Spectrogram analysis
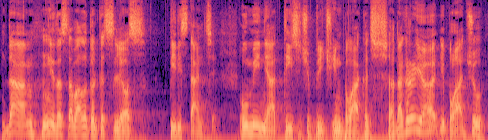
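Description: A man's voice: medium pitch, sing-song, vocal fry, sharp tone, soft background music, voice pushed up, heavily acted. A man reading the lines of an irritable, tormented male painter, curt and weary. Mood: pleading. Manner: curt, exasperated, slow through gritted teeth.

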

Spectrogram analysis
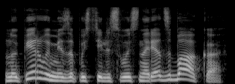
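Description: A woman reading an audiobook in a measured, even storytelling manner. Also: on the low side. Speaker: audiobook narrator. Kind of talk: scripted narration.

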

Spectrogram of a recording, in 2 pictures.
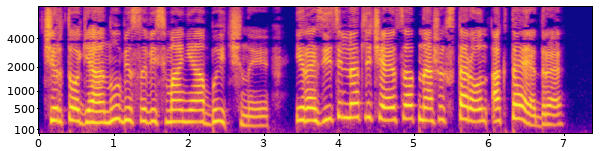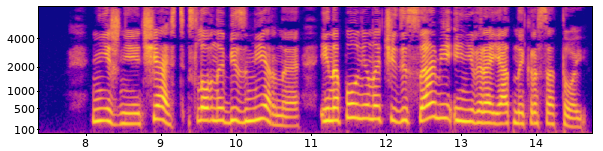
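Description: A sleek, half-feline goddess of beauty speaks in a high, airy voice, put on by a male reader, unhurried and mysterious. Her tone stays cool and appraising, as if she knows more than she tells. The recording is dry and close. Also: bright, forceful tone, no room sound, heavily acted. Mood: dreamy. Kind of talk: audiobook character voice.

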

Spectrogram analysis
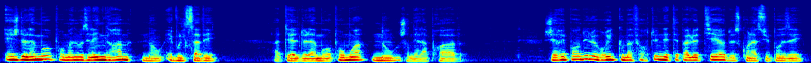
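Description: A man reading the part of a brooding, passionate middle-aged gentleman in an audiobook, urgent and pleading. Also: mid-range voice, pitched above the performer's own voice, natural voice.

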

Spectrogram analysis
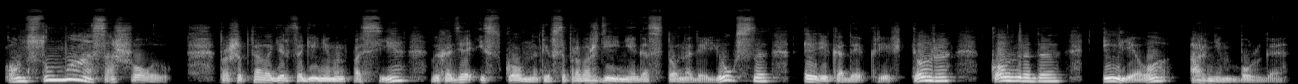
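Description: A man narrating a historical novel in an expressive, measured audiobook reading. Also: low-pitched, vocal fry, husky.

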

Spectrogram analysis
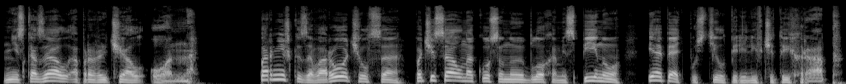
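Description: A man narrating a novel aloud in an expressive, storytelling manner. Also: lowish voice, moderate pace, no echo, clean studio sound. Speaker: audiobook reader. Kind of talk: scripted narration.

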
